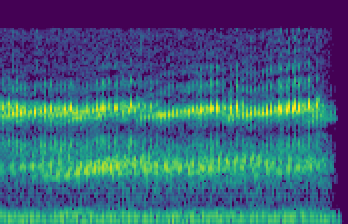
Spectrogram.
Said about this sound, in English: So you should be able to hear in there spring peepers, you should hear cricket frogs, chorus frogs, as well as the real loud snore in the background. So those are the crawfish frogs.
